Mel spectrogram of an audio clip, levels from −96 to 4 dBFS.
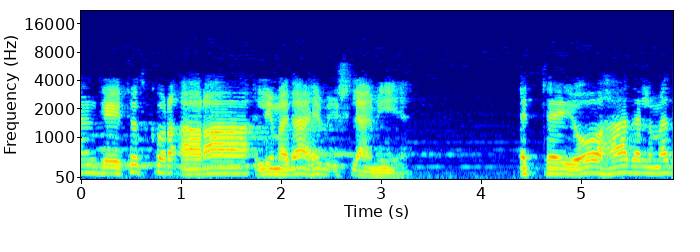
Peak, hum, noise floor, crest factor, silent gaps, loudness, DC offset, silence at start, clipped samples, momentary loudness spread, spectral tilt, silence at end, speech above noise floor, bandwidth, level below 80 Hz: -8 dBFS; none; -64 dBFS; 20 dB; none; -28 LUFS; under 0.1%; 0 s; under 0.1%; 8 LU; -8 dB/octave; 0 s; 37 dB; 6.2 kHz; -60 dBFS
